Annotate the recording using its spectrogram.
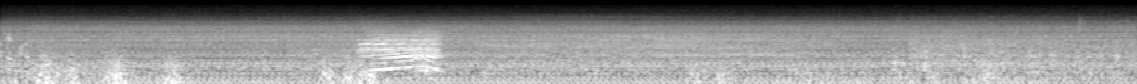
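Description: A cow moos once, one long call about four seconds in, over a steady background hiss of open ground.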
